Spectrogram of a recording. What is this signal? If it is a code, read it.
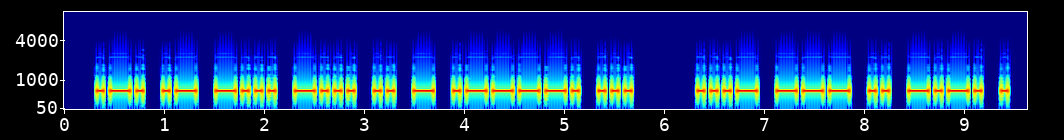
Morse code, heard as a keyed tone, about 18 wpm, 650 Hz. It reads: RABBIT'S VOICE
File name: 04-Chapter-04 18 WPM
